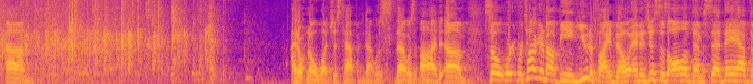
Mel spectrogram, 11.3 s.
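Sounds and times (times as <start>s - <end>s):
audience round of applause: 0.0s - 3.5s
speech: 0.1s - 0.6s, 4.4s - 11.2s.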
